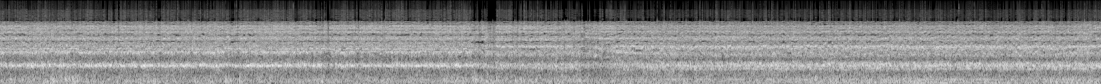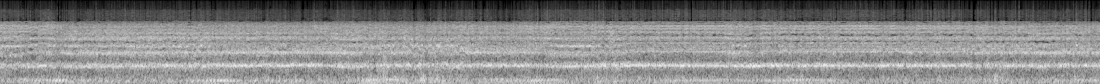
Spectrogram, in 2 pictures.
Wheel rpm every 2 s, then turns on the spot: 230, 230, 210, 170, 160, 190, 220, 220, 230, 230, 230.
none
